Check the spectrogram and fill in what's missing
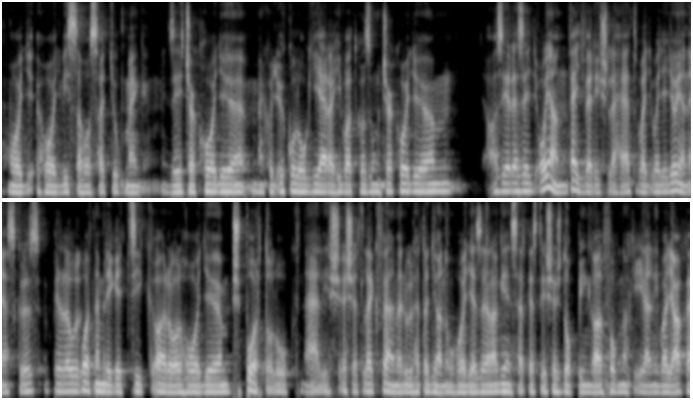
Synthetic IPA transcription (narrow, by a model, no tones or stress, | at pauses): ho̞ɟho̞ɟʋisːɒɦo̞shɒcːukmɛɡizeːt͡ʃɒkho̞ɟmɛkhoɟø̞ko̞loːɡijaːɾɒɦivɒt̪ko̞zuŋkt͡ʃɒkho̞ɟ | ɒ̰zeːɾɛzɛɟːo̞jɒnfɛɟvɛɾiʃlʔɛ̰ɦɛt̪ʋɒɟvɒɟɛɟːo̞jɒnɛskøzpeːld̪aːulo̞lt̪nɛmreːɡɛɟ̚t̪sikʰːɒ̰rːoːlɦo̞ɟʃpo̞rt̪o̰lʔo̰ːkna̰ːlḭʃɛ̰ʃɛ̰t̪lɛɡfɛlmɛɾylɦɛt̪ɒɟɒnṵɦo̞̰ɟɛzːɛlɒɡeːnsɛ̰rkɛst̪eːʃɛʒd̪o̞pːiŋɡɒlfo̞ɡnɒkḛːlnivɒɟɒk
